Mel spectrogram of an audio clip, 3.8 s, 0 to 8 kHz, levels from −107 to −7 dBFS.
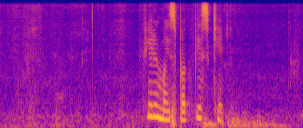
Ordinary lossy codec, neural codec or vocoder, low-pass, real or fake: none; codec, 16 kHz, 4 kbps, FreqCodec, smaller model; 7.2 kHz; fake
